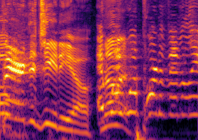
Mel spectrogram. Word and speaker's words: D'Egidio: It's Bear DiGiorno.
